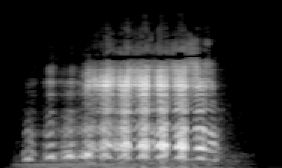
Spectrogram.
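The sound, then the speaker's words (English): A goat bleats once in a loud, wavering cry lasting over a second, its pulsing tremble rising in strength through the middle and then cutting off cleanly, with no other sounds around it. “Goat.”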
